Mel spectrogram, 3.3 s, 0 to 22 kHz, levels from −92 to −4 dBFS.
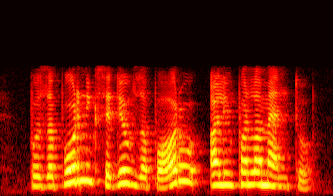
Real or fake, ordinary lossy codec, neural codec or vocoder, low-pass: real; none; none; 5.4 kHz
